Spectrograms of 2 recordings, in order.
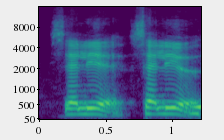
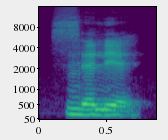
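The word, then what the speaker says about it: sellier: In this case, it's because the way it's written, so it's 2 syllables. And so you would pronounce the first syllable like this. This is the first syllable. Cell. And then lier. Cellier. Cellier.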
